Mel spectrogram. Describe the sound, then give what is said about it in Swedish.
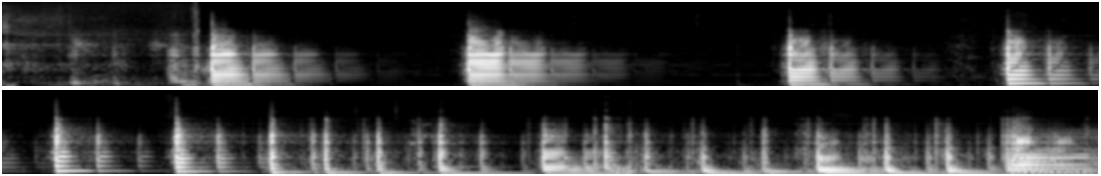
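An electric guitar plays alone through a short slapback delay from a Deep Blue Delay pedal: a few separated ringing notes, then a quicker run of overlapping picked notes that blur into each other. “Hur många studsar har du? Typ fyra eller?”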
